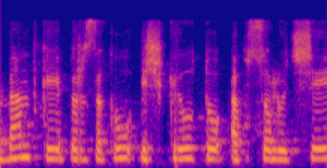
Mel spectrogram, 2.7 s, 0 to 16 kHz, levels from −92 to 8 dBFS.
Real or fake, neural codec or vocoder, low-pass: real; none; 9.9 kHz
